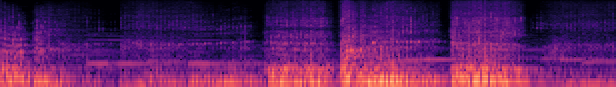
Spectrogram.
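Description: Tiger roaring and growling in several rough bursts, the longest about three to four seconds in, over background music.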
